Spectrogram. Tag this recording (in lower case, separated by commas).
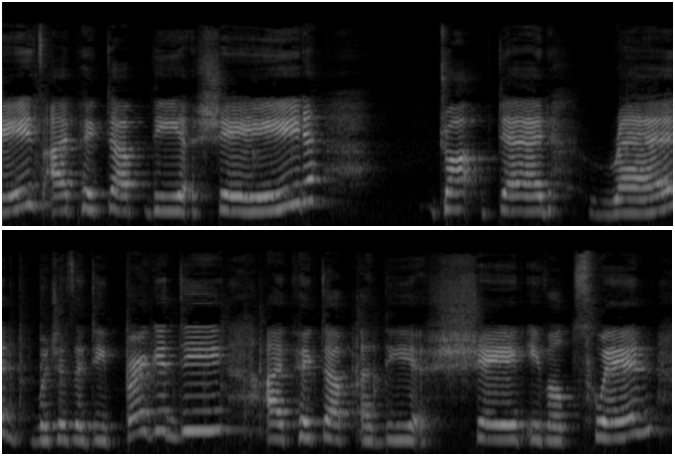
speech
